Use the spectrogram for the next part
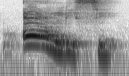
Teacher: você ouve o som do e da letra e acentuada aberta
